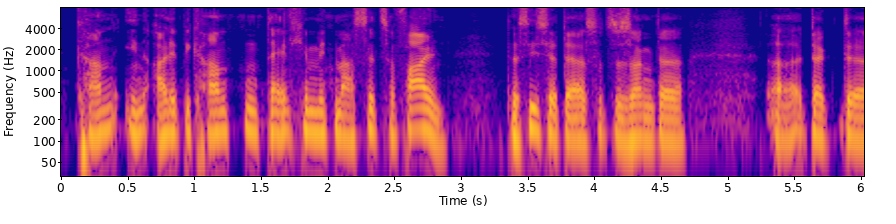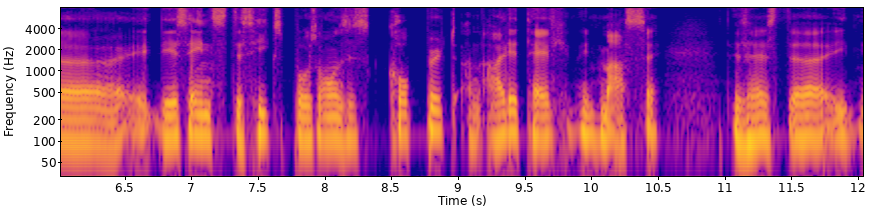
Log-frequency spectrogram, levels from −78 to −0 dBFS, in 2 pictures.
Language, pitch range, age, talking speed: German, 105-125 Hz, 50-69, 165 wpm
